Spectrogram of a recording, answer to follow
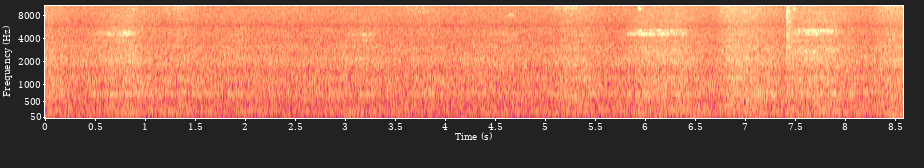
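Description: Near silence: room tone, with a few faint, short sniffs as whisky is nosed from a glass.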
